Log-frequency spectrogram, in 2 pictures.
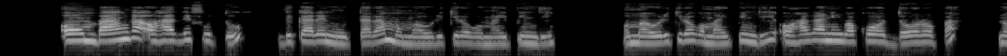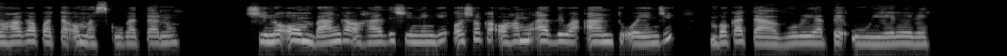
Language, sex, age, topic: Oshiwambo, female, 18-24, finance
